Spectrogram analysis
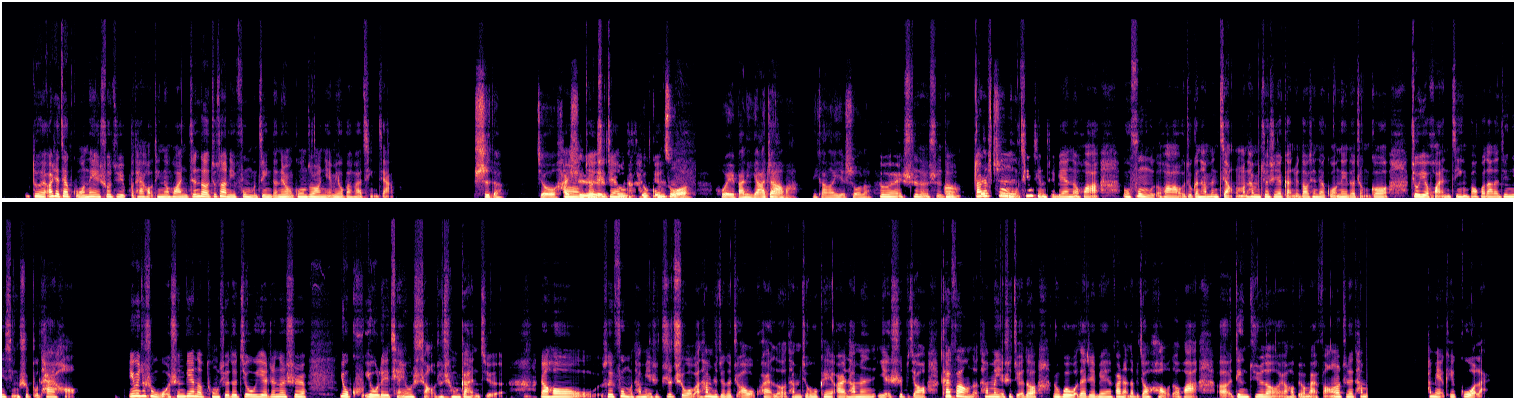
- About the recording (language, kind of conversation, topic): Chinese, podcast, 哪一次决定让你的人生轨迹发生了转折？
- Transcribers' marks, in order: other background noise; laughing while speaking: "这种感觉"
